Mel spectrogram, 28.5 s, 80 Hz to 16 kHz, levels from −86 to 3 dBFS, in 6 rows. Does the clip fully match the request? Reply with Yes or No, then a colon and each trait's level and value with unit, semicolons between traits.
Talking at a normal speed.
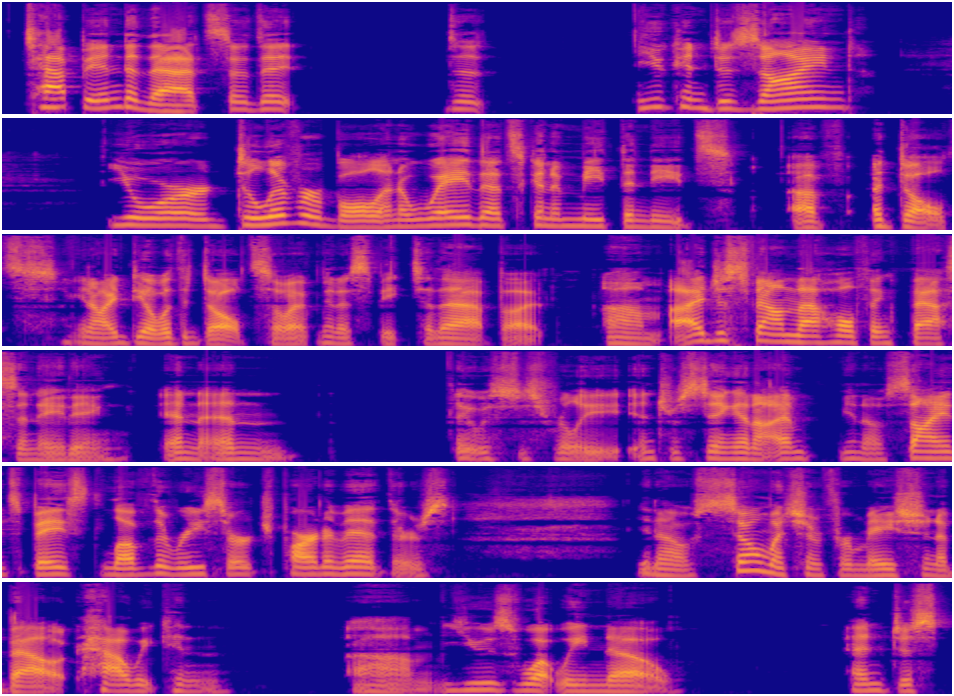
Yes: average, 170 wpm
